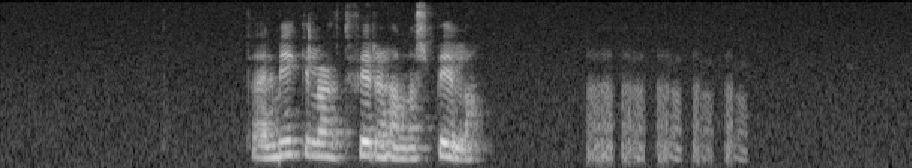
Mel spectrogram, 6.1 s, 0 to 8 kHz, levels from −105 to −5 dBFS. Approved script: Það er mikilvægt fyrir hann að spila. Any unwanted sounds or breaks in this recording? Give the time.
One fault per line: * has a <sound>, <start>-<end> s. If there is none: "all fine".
* has a laugh, 3.9-5.0 s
